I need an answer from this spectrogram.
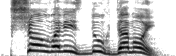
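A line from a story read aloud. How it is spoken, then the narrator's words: Shouting in strange voice. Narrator (Russian): закричал кучеру не своим голосом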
